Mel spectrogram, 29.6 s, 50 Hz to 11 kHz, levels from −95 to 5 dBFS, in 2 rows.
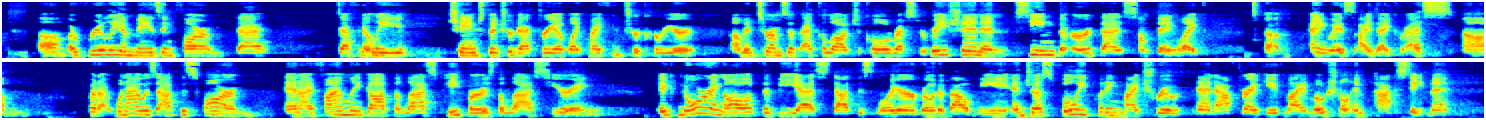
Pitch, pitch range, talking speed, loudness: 195 Hz, 180-215 Hz, 150 wpm, -17 LUFS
